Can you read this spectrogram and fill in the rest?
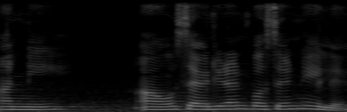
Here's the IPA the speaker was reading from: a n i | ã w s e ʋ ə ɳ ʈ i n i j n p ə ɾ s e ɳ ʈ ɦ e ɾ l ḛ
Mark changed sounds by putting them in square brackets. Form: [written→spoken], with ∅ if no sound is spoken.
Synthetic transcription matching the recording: a n i | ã w s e ʋ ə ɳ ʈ i n [i→a] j n p ə ɾ s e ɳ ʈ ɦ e [ɾ→∅] l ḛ

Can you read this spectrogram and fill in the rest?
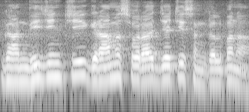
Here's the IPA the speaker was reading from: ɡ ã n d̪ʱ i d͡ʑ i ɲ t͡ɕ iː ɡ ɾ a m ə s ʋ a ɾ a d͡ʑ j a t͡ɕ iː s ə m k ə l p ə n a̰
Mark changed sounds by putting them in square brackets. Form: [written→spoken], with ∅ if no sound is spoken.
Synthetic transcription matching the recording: ɡ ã n d̪ʱ i d͡ʑ i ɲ t͡ɕ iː ɡ ɾ a m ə s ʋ [a→ə] ɾ a d͡ʑ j a t͡ɕ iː s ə [m→ŋ] k ə l p ə n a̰

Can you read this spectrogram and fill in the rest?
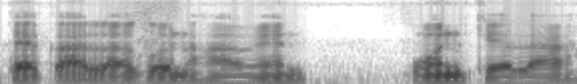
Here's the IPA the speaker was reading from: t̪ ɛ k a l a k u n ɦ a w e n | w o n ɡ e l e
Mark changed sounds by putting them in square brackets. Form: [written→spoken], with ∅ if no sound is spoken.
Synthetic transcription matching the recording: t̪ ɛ k a l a [k→ɡ] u n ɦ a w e n | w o n [ɡ→k] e l [e→a]

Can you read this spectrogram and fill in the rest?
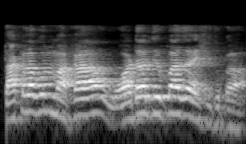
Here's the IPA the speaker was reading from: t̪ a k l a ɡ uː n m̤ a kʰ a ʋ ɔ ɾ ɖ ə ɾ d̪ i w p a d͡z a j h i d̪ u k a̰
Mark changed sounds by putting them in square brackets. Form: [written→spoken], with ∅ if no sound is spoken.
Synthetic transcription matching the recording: t̪ a k l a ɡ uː n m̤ a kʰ a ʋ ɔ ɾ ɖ ə ɾ d̪ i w p a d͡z a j [h→ɕ] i [d̪→t̪] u k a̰

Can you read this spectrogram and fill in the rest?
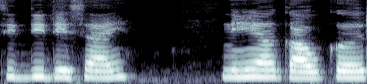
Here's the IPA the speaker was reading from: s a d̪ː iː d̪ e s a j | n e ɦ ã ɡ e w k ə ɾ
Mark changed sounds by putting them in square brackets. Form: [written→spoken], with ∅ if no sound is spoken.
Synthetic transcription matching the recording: s [a→i] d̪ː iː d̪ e s a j | n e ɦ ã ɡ [e→a] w k ə ɾ

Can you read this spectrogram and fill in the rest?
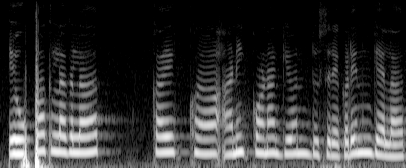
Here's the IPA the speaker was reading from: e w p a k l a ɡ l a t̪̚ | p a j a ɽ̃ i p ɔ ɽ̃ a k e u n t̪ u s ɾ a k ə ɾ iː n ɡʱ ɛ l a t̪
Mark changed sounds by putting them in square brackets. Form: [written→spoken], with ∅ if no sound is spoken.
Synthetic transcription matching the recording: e w p a k l a ɡ l a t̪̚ | [p→k] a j a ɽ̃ i [p→k] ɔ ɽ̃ a [k→ɡ] e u n [t̪→d̪] u s ɾ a k ə [ɾ→ɽ] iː n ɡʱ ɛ l a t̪

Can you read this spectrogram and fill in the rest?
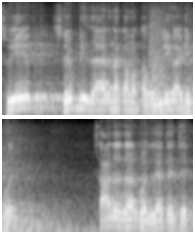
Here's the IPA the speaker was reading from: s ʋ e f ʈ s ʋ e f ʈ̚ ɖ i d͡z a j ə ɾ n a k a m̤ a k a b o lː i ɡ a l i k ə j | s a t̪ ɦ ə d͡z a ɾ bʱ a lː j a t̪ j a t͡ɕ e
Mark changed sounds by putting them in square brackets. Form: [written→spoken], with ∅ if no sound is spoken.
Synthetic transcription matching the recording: s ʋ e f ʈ s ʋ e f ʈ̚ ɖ i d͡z a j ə ɾ n a k a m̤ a k a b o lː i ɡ a [l→ɽ] i [k→p] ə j | s a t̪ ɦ ə d͡z a ɾ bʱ [a→ə] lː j a t̪ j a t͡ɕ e

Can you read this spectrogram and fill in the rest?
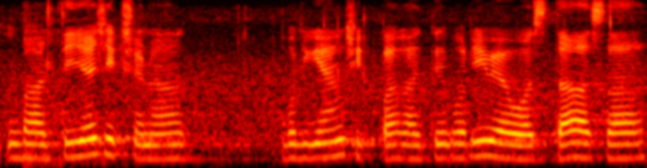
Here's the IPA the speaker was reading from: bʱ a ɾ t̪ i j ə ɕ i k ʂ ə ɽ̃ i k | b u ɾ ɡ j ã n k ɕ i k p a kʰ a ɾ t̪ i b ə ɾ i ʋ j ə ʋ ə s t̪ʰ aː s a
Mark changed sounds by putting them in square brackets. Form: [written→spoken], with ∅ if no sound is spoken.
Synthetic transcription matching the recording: bʱ a ɾ t̪ i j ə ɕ i k ʂ ə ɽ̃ [i→a] k | b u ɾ ɡ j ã [n→ŋ] k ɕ i k p a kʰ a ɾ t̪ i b ə ɾ i ʋ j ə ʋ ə s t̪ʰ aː s a

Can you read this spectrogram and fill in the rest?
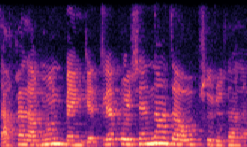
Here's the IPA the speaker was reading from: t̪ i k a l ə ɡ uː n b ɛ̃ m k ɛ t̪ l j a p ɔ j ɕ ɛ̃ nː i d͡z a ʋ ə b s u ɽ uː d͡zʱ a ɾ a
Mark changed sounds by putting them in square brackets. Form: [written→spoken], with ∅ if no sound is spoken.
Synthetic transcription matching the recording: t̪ [i→a] k a l [ə→a] ɡ uː n b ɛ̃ [m→ŋ] k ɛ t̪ l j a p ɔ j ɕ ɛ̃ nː [i→a] d͡z a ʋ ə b s u [ɽ→ɾ] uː d͡zʱ a [ɾ→l] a

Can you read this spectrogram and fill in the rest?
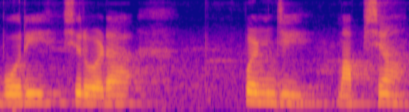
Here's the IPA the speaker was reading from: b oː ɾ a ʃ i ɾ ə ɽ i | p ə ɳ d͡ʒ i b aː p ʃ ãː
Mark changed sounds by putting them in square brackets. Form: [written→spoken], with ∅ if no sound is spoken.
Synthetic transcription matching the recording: b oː ɾ [a→i] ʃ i ɾ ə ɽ [i→a] | p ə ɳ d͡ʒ i [b→m] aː p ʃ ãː

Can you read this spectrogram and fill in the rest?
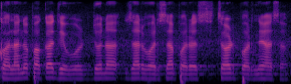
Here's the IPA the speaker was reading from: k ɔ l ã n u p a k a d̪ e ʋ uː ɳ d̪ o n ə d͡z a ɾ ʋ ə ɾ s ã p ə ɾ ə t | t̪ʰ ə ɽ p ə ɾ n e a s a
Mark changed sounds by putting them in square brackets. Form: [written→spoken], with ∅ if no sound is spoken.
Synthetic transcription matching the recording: k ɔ l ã n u p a k a d̪ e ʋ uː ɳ d̪ o n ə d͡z a ɾ ʋ ə ɾ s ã p ə ɾ ə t | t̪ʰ ə ɽ p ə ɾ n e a s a

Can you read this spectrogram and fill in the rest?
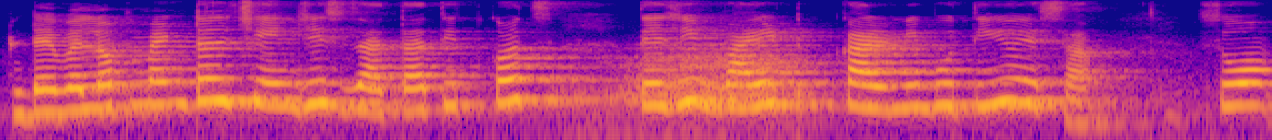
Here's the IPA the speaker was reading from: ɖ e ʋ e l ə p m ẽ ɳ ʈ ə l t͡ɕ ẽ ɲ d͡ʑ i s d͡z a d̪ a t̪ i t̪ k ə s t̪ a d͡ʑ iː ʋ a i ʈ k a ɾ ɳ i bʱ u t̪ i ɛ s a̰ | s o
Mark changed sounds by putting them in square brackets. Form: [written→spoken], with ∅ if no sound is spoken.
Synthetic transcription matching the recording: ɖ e ʋ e l ə p m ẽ ɳ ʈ ə l t͡ɕ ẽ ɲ d͡ʑ i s d͡z a [d̪→t̪] a t̪ i t̪ k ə [s→t͡s] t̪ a d͡ʑ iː ʋ a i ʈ k a ɾ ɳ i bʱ u t̪ i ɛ s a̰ | s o

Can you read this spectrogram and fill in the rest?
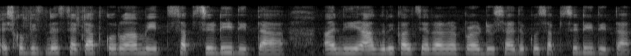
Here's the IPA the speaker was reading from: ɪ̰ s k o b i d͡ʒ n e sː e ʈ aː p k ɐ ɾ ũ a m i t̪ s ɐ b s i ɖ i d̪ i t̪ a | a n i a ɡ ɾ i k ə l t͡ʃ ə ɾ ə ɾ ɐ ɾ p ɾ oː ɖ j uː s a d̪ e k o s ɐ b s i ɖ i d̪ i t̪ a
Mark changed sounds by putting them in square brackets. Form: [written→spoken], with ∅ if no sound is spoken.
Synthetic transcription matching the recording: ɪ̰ s k o b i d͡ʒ n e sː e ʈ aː p k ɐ ɾ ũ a m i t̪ s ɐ b s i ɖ i d̪ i t̪ a | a n i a ɡ ɾ i k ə l t͡ʃ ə ɾ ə ɾ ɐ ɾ p ɾ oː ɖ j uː s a d̪ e k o s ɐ b s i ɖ i d̪ i t̪ a

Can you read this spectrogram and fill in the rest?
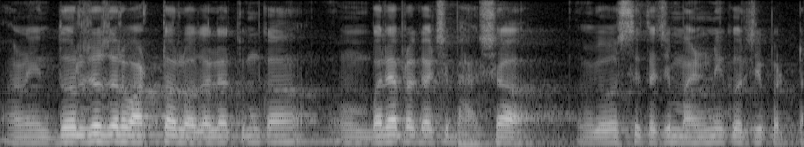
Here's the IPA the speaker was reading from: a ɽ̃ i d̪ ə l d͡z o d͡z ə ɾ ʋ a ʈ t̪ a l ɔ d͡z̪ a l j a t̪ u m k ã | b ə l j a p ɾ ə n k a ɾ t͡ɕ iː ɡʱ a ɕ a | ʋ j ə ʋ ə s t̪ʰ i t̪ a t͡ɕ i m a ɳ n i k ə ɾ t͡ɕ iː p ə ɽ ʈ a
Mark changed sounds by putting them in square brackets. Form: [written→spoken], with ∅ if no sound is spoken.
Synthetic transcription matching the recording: a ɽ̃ i d̪ ə [l→ɾ] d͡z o d͡z ə ɾ ʋ a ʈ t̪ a l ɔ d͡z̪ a l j a t̪ u m k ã | b ə l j a p ɾ ə [n→∅] k a ɾ t͡ɕ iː [ɡʱ→bʱ] a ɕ a | ʋ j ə ʋ ə s t̪ʰ i t̪ a t͡ɕ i m a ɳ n i k ə ɾ t͡ɕ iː p ə ɽ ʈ a

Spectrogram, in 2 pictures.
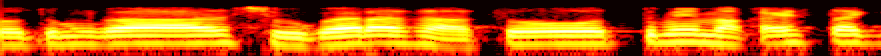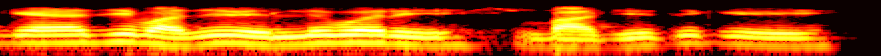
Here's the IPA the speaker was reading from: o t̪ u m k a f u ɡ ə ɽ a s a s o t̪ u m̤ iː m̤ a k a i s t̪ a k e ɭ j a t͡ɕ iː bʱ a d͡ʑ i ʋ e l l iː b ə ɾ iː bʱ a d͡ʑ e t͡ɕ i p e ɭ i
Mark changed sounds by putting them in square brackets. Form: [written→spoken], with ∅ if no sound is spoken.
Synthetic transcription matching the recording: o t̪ u m k a [f→ɕ] u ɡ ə [ɽ→ɾ] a s a s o t̪ u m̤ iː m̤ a k a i s t̪ a k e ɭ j a t͡ɕ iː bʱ a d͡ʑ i ʋ e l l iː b ə ɾ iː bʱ a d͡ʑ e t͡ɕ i [p→k] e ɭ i

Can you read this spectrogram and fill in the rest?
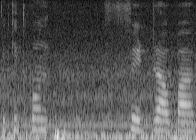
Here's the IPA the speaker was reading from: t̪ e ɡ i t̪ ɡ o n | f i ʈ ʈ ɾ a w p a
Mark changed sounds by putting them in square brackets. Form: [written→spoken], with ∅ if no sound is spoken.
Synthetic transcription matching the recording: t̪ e [ɡ→k] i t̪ [ɡ→k] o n | f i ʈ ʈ ɾ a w p a

